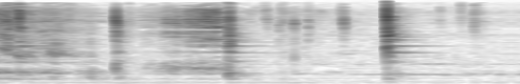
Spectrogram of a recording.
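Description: Coriander powder and spices are mixed in a pan with a spoon, giving several soft scrapes and clinks, quiet and close, with a faint sizzle underneath.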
